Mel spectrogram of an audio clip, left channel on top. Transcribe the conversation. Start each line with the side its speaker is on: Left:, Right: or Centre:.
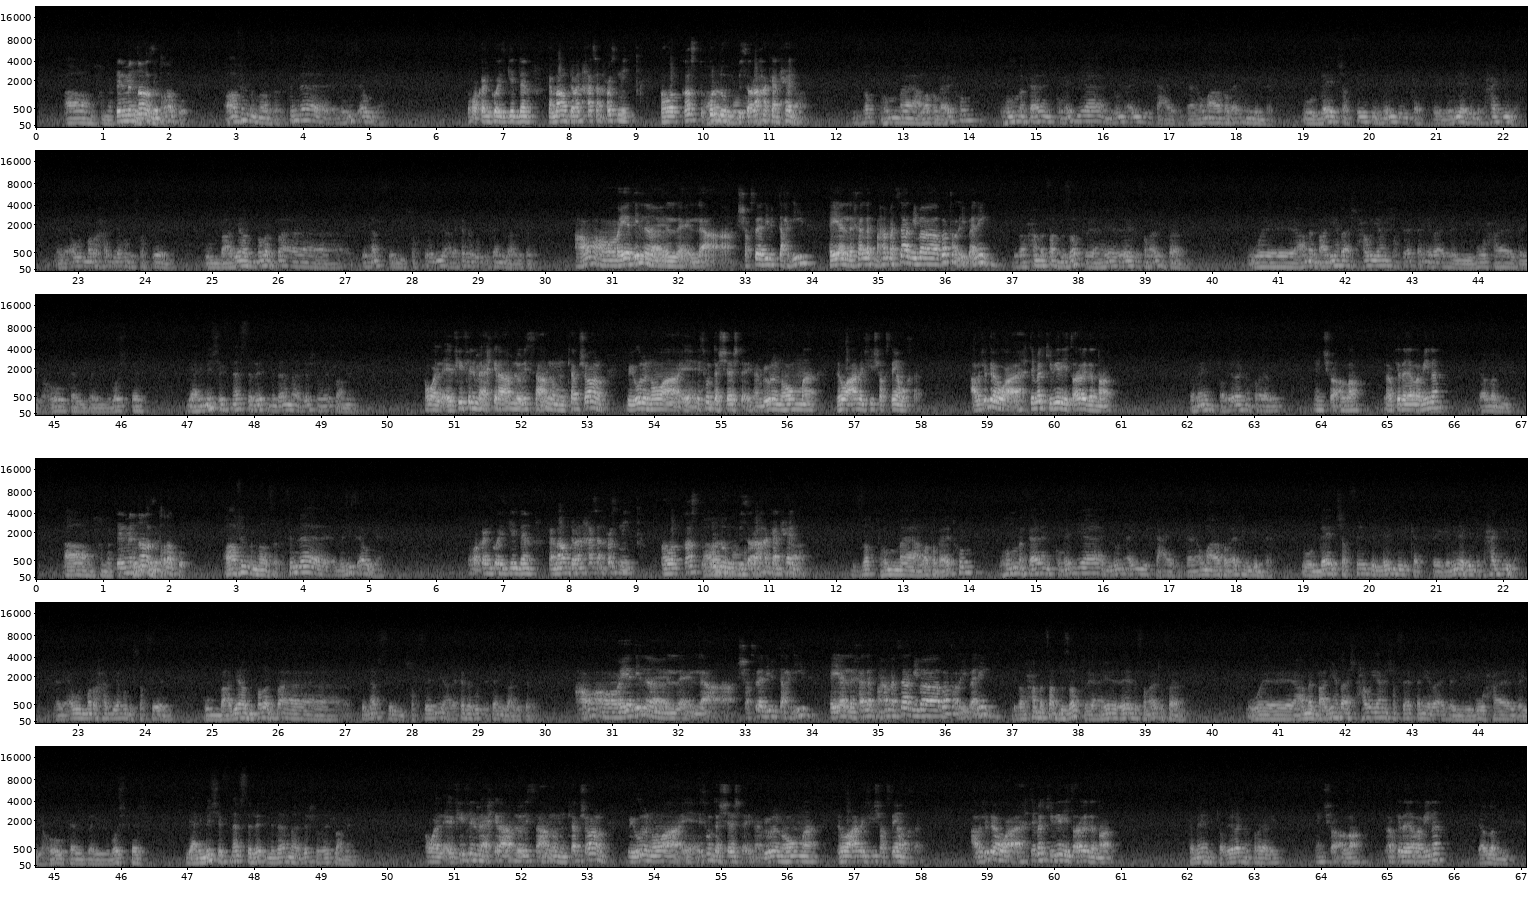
Right: اه محمد فؤاد
Left: فيلم الناظر
Right: كله انطلقوا اه فيلم الناظر الفيلم ده لذيذ قوي يعني
Left: هو كان كويس جدا كان معاهم كمان حسن حسني فهو الكاست كله
Right: اه وكان معاهم
Left: بصراحه
Right: حسن حسني
Left: كان حلو
Right: اه بالظبط هم على طبيعتهم وهم فعلا كوميديا بدون اي افتعال يعني هم على طبيعتهم جدا وبدايه شخصيه الليمبي كانت جميله جدا كانت حاجه جديده يعني اول مره حد ياخد الشخصيه دي ومن بعديها انطلق بقى بنفس الشخصيه دي على كذا جزء تاني بعد كده
Left: هو هو هي دي اللي اللي- اللي- الشخصية دي بالتحديد هي اللي خلت محمد سعد يبقى بطل يبقى نجم
Right: يبقى محمد سعد بالظبط يعني هي هي اللي صنعته فعلا وعمل بعديها بقى حاول يعمل شخصيات تانية بقى زي بوحة زي عوكل زي بوشكاش يعني مشي في نفس الريتم ده ما قدرش انه يطلع منه
Left: هو ال- في فيلم أخير عامله لسه عامله من كام شهر بيقولوا إن هو اسمه الدشاش تقريبا بيقولوا إن هم اللي هو عامل فيه شخصية مختلفة على فكرة هو احتمال كبير يتعرض النهاردة
Right: تمام طب ايه رايك نتفرج عليه
Left: إن شاء الله لو كده يلا
Right: اوكي
Left: بينا
Right: يلا بينا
